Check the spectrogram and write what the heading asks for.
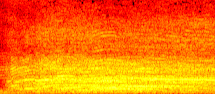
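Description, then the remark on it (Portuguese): A large crowd lets out a loud, sustained collective shout, many voices roaring together at full volume for a couple of seconds, dense, with no single speaker standing out. “Você pode dar um grito bem alto aí para Satanás ficar surdo?”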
